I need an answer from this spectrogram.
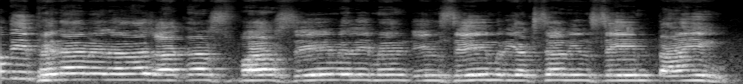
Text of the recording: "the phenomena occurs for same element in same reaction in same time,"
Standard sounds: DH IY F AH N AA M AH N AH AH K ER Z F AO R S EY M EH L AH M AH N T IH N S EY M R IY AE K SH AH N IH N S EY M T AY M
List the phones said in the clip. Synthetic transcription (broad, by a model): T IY P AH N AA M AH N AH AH K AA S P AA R S EY M EH L AH M AH N T IH N S EY M R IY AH K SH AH N IH N S EY M T AY M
